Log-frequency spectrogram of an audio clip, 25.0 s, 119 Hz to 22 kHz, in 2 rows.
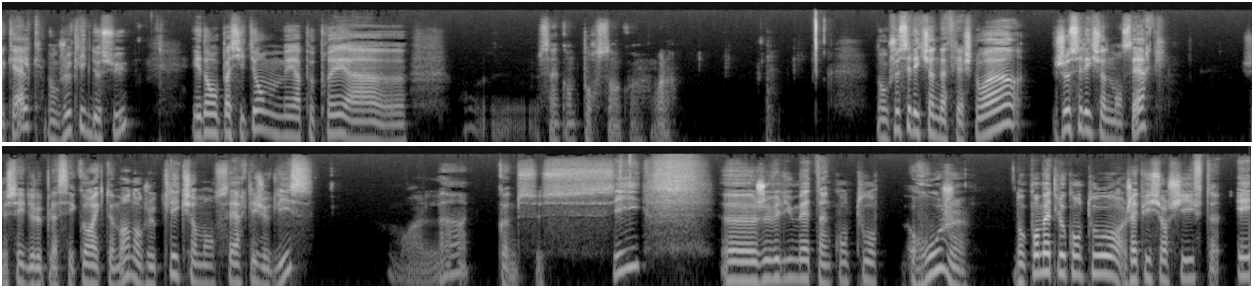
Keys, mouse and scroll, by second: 0.7 click, 2.4 click, 5.0-6.7 drag, 9.0 click, 10.6 click, 11.8-18.9 drag.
